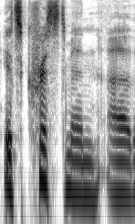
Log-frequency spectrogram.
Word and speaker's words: Kreisman: It's Kreisman, the first syllable.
